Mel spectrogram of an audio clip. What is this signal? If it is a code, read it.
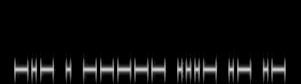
Morse code, heard as a keyed tone, about 28 wpm, 700 Hz. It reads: KE0VAA
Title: USA Callsign DE Callsign - 6 Characters - 28wpm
